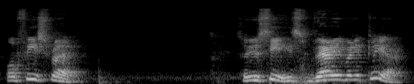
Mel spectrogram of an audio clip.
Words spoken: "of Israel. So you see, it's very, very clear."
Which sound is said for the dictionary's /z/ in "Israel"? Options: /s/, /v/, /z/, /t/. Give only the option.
/s/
